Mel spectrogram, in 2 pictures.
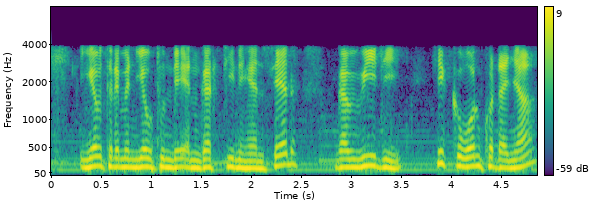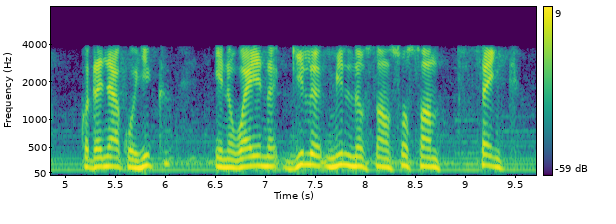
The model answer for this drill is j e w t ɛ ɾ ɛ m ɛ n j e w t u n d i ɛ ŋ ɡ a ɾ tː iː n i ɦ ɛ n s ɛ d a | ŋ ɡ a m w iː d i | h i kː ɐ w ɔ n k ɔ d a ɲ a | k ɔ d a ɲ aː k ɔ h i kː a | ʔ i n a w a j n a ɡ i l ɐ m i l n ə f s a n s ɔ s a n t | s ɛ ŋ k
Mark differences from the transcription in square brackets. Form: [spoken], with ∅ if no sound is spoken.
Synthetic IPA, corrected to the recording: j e w t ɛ ɾ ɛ m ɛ n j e w t u n d [ɛ] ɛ [n] ɡ a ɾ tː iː n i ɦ ɛ n s ɛ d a | ŋ ɡ a m w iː d i | h i kː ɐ w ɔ n k ɔ d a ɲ a | k ɔ d a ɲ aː k ɔ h i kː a | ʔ i n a w a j n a ɡ i l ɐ m i l n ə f s a n s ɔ s a n t | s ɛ ŋ k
